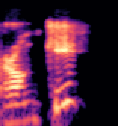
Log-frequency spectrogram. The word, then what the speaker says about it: Ronchi: Yes, my last name is Ronchi. Yeah, so it's very difficult for a native English speaker to pronounce it well.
